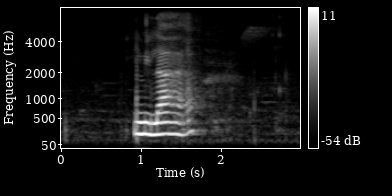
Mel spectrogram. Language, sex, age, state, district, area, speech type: Hindi, female, 30-45, Bihar, Samastipur, rural, spontaneous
